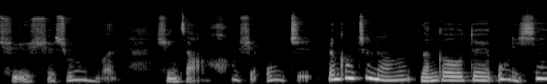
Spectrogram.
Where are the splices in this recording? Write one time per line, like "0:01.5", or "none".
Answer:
0:03.2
